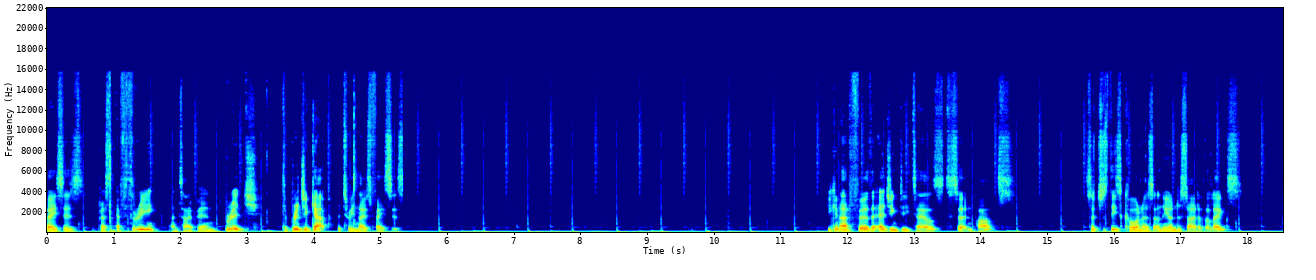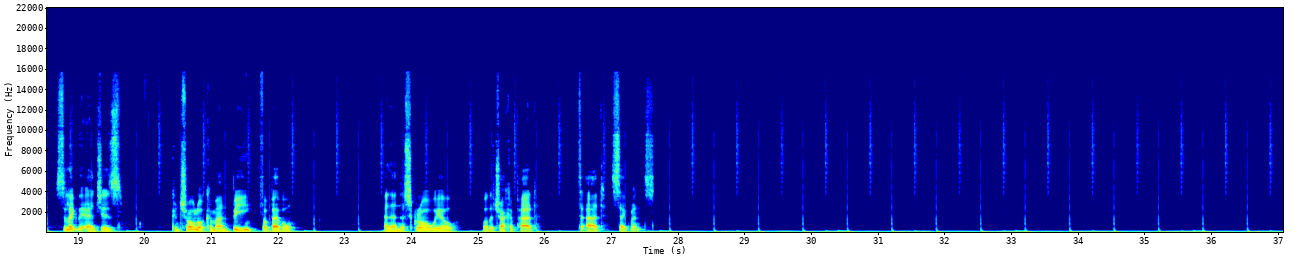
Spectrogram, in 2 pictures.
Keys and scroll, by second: 0.9 F3, 2.6-3.7 typing, 4.6 Return, 7.1 F3, 7.2 Return, 8.7 shift+F3, 9.2 Return, 20.0 super+b, 31.3 shift+e, 31.9 e, 34.7 super+b.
